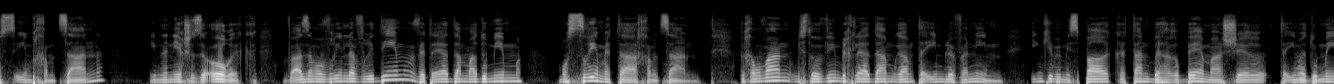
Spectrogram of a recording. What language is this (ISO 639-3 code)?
heb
